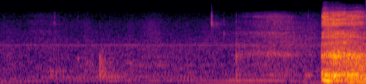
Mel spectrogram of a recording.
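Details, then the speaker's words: One short, forceful, harsh, dry-sounding cough from an adult man who says his flu will not pass and he cannot get rid of a throat tickle, after a moment of quiet room hum. "Bu grip geçmiyor abi yani şu gıcığı atamadık bir türlü Neyse benim video kesme olayım Yok ya bütün öksürük duyuyorsunuz"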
